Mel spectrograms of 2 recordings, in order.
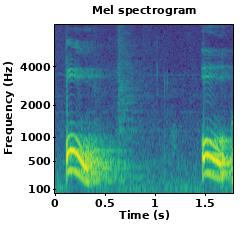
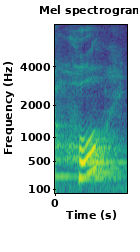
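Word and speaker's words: haut: O remember in French you do not pronounce the letter h. So it's not ho it's o feminina o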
